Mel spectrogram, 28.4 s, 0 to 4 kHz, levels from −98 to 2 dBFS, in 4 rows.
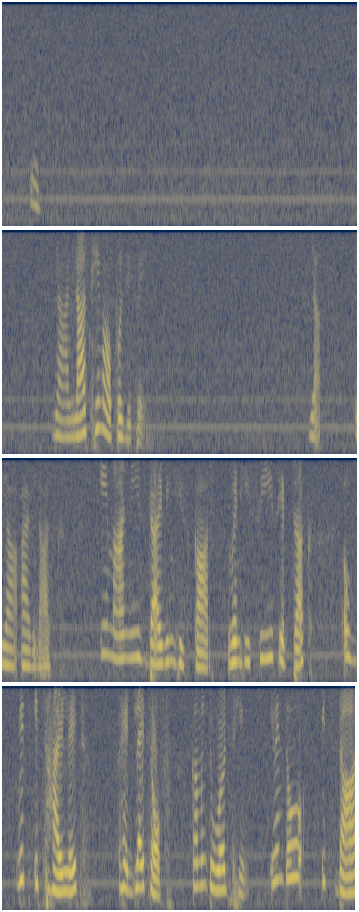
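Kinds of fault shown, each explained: No faults can be heard in this speech recording.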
